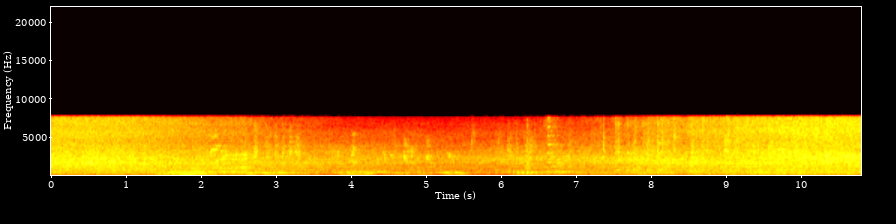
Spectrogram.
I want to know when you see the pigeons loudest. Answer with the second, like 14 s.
2 s.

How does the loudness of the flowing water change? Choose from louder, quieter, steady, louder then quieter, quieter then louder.
quieter then louder.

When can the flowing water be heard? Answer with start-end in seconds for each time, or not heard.
0.0-10.7.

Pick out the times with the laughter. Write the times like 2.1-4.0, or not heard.
1.4-2.6, 6.5-8.3.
